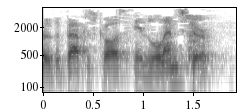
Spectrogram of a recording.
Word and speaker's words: Leominster: Notice that's what I'm told is the pronunciation if you're there. It's not Leominster. One of the glories of the English language is that words aren't pronounced the way they look.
